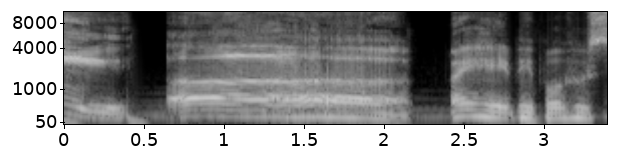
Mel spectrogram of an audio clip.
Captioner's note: groans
